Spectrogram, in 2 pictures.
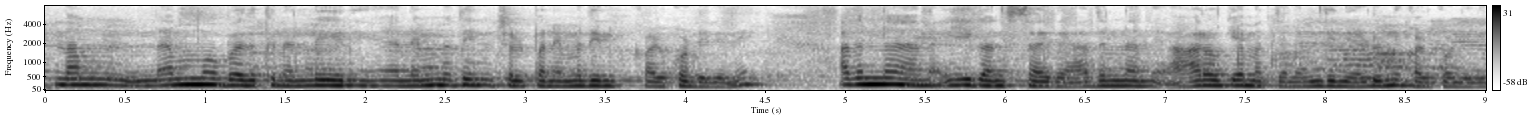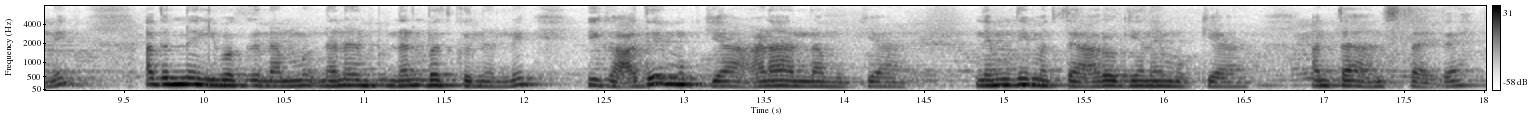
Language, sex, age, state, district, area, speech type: Kannada, female, 45-60, Karnataka, Bangalore Rural, rural, spontaneous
